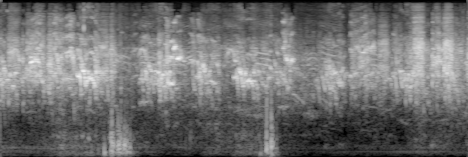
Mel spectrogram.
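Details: Budgerigars chattering in a steady stream of raspy chirps and short squawks, with two dull thumps near the start and middle, like wings or cage movement.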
